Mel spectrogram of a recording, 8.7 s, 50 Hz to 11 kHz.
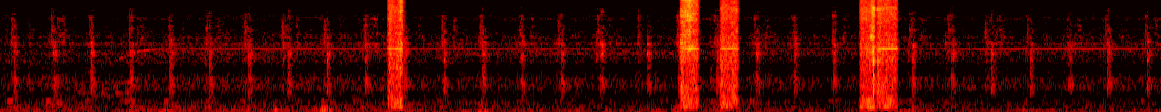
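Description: Plastic cap compression moulding machine with an 18-cavity rotary turret running at production speed, about 12,000 caps an hour: a steady fast ticking, broken by four short loud bursts of noise, one about three seconds in, two close together a little after five seconds, and a slightly longer one at about six and a half seconds.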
